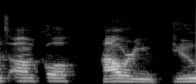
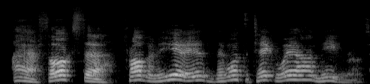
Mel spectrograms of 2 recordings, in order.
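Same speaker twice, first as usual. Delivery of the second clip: gentle southern drawl; 3 semitones higher, 4 dB quieter than usual. Planning a costumed colonel character, the speaker tries out Kentucky Colonel Kendo's southern drawl. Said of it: "I could do the soft southern drawl".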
